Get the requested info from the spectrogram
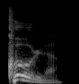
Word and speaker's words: Kohl: Et dans ces 40, on parle du phénomène call. Alors, c'est quoi call ? – Ça s'écrit K-O-H-L, comme Helmut Kohl.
